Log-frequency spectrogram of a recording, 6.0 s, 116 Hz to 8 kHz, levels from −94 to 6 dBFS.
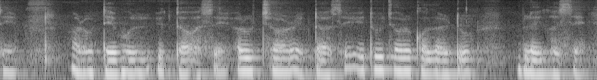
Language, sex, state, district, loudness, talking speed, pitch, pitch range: Nagamese, female, Nagaland, Dimapur, -15 LUFS, 140 wpm, 180 Hz, 175-190 Hz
